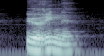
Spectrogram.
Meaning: urine
- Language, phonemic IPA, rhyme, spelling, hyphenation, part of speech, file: Dutch, /yˈri.nə/, -inə, urine, uri‧ne, noun, Nl-urine.ogg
